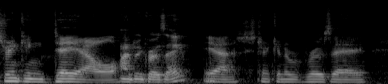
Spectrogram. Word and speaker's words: rosé: Going to pretend I know what rosy is. It's a pink wine. Yeah. Rosé. Yeah, it's spelled like rose, but there's an accent on the E.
